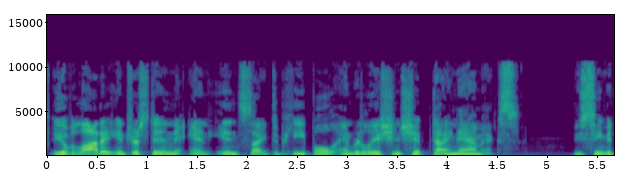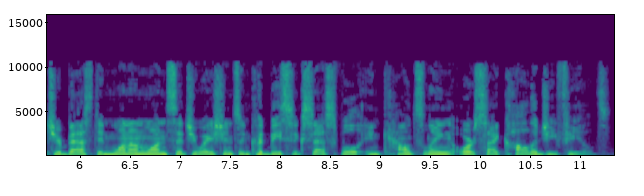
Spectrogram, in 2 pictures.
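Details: Adult male speaker; normal voice.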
